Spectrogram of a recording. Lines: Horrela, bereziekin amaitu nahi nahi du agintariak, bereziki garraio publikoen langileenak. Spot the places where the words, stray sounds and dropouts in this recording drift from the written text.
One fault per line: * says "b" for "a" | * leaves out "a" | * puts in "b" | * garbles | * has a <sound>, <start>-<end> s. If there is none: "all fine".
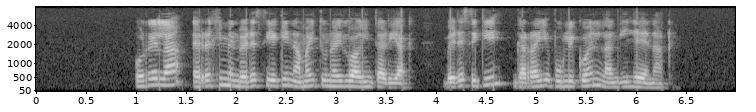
* puts in "erregimen"
* leaves out "nahi"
